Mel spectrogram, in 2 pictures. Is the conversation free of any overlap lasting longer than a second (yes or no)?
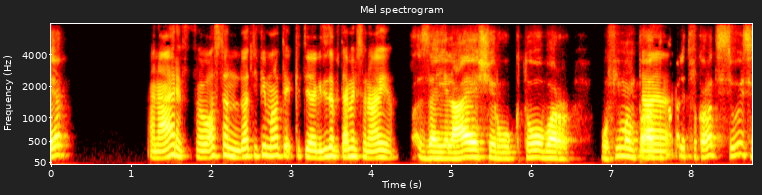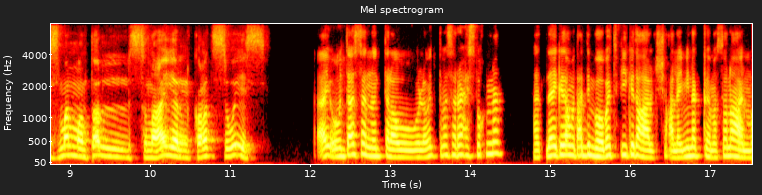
yes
